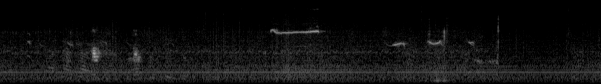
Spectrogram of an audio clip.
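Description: Bird calls: a clear, even whistled note twice, about three seconds apart, and a few short chirps around four seconds in, over a steady low hum.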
